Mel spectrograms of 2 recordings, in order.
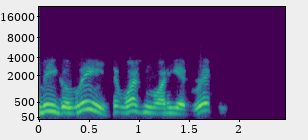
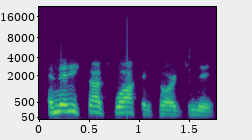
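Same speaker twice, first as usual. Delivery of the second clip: usual speaking voice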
